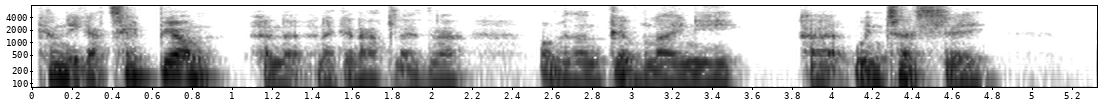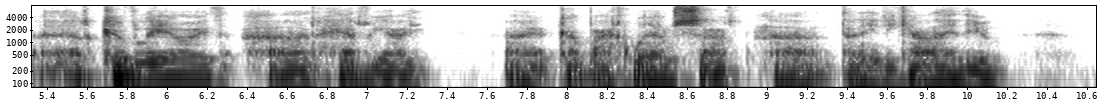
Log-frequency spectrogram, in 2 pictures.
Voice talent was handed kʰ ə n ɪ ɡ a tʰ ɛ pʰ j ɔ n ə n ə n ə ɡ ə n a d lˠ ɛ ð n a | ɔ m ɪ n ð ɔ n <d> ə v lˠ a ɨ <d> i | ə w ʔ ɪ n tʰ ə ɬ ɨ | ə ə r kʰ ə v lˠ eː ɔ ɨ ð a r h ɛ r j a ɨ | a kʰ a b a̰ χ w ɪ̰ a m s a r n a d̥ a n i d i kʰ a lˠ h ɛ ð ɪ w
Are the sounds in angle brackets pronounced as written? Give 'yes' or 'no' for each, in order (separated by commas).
no, no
